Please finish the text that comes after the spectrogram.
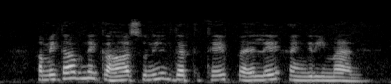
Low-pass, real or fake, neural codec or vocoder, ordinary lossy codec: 10.8 kHz; real; none; MP3, 32 kbps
